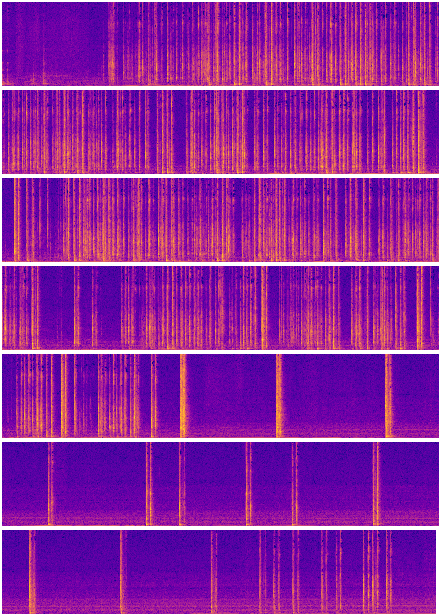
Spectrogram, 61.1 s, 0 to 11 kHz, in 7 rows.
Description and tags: Me typing at my natural speed (quite fast I think) on my Macintosh USB keyboard. Has softer clicks than most large keyboards.
Recorded with a GL-2 internal microphone.
household, clicking, clacking, type, clack, tap, computer, click, keyboard, typing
